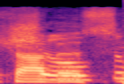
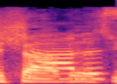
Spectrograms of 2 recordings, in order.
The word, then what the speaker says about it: Shabbos: So Ashkenazi pronunciation is the default in like families. – You still say Shabbos. You say Shabbos. You say Shavuos.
